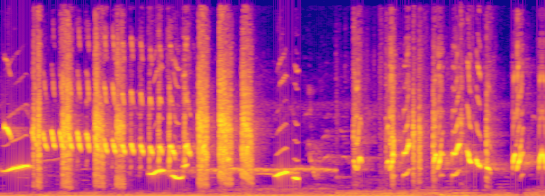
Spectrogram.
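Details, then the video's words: White-rumped shama song for teaching mimicry of other birds: fast mixed bursts of high chirps, clicks and slurred whistles with a few sustained whistled notes, steady low hum underneath. "Burung Murai Batu MU KURANG GACOR., BONGkar Isian speed cililin, kenari, love bird Dll..!"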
